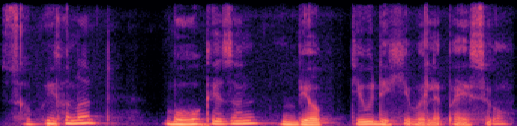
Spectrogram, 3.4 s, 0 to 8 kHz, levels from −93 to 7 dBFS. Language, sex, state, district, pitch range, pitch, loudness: Assamese, male, Assam, Sonitpur, 140-180 Hz, 160 Hz, -17 LUFS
